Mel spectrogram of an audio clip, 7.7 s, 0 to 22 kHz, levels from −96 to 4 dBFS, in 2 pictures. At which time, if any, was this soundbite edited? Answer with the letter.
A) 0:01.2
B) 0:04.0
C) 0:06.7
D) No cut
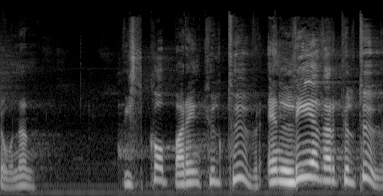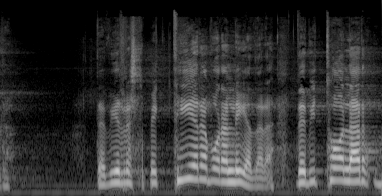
A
